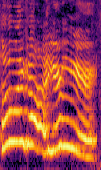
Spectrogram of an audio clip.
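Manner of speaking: imitating a loud, high wailing cry; retold bawling. New mother greeting her friend at hospital, mock bawling. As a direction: wail it high and loud, mimicking tearful relief.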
